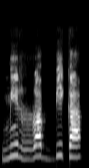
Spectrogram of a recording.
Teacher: তানবিন ও নুন সাকিনকে বিনা গুন্নায় জাহির করে মিলিয়ে পড়তে হবে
